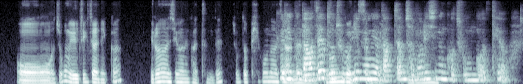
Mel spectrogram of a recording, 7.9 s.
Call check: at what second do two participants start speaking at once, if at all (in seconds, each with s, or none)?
4.2 s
